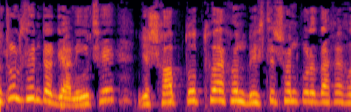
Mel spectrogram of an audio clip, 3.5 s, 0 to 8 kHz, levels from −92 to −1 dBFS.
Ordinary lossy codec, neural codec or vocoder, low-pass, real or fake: none; none; none; real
